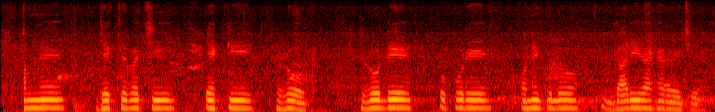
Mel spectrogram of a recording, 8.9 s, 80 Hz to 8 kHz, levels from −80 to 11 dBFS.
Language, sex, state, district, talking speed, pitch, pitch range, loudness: Bengali, female, West Bengal, Malda, 95 wpm, 155 Hz, 150-160 Hz, -31 LUFS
